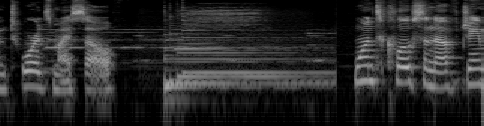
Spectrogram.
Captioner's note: romantic Music; inhale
